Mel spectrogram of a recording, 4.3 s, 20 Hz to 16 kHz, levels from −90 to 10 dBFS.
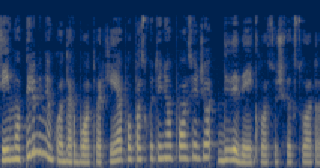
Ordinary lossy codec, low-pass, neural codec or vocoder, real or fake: MP3, 48 kbps; 14.4 kHz; none; real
